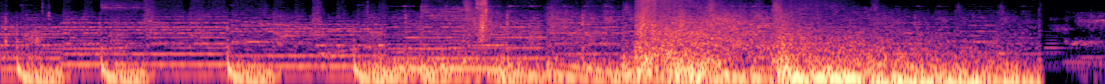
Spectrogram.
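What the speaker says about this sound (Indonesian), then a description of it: "Wow, ada tembakan basoka." A toy bazooka fires with a loud crackling boom that swells over tinny electronic tones, then cuts off abruptly.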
